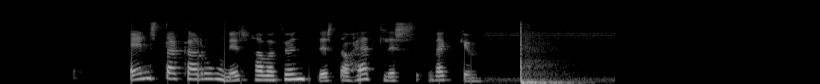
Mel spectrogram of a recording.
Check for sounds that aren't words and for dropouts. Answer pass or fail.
fail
